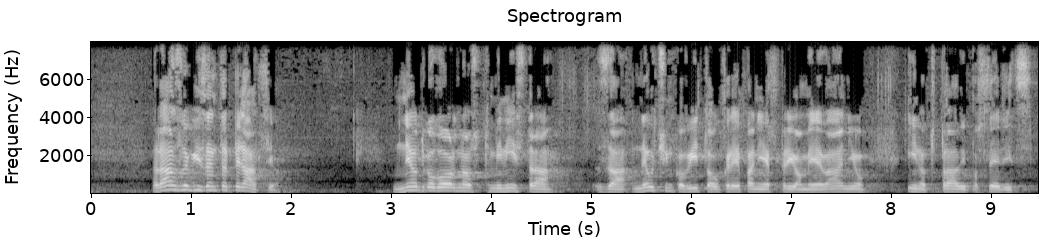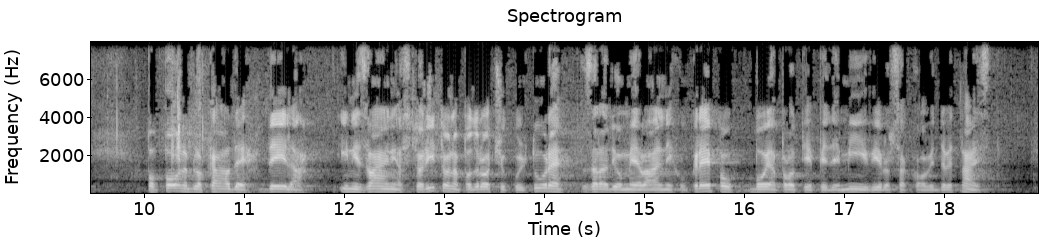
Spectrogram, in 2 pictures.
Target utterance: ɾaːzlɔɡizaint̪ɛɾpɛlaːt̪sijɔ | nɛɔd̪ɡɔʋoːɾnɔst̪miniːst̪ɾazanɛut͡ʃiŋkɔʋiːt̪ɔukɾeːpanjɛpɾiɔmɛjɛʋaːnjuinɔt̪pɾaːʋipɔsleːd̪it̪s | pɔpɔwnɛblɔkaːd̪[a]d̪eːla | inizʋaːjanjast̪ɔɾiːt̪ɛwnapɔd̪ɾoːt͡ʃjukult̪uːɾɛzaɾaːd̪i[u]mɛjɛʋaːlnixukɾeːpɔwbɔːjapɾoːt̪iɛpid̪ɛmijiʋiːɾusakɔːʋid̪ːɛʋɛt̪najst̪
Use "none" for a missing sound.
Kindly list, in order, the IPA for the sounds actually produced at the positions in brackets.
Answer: ɛ, ɔ

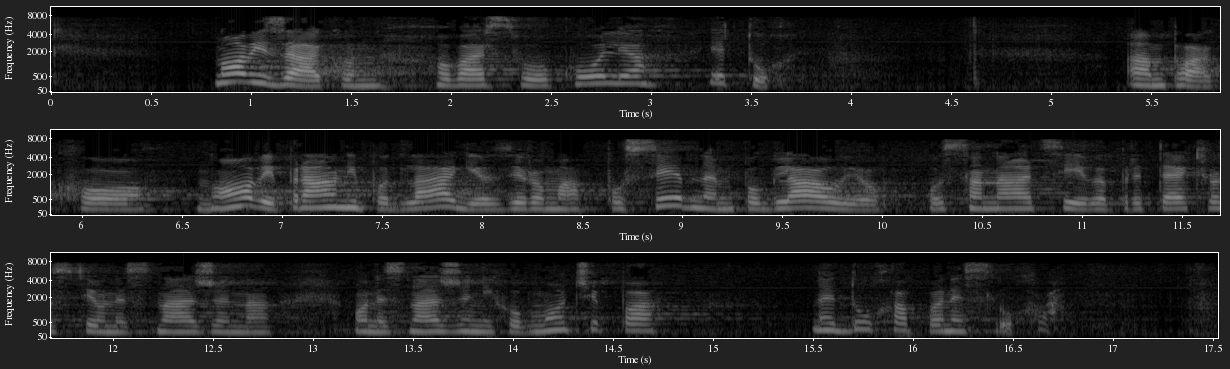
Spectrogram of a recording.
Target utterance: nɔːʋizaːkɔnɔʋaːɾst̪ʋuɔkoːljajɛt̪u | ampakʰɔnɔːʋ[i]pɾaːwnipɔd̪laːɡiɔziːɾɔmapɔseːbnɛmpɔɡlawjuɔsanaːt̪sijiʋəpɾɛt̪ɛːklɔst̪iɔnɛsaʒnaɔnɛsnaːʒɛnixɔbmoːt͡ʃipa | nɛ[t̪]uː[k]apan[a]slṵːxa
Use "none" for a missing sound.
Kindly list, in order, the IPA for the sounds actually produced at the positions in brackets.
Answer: i, d̪, x, ɛ

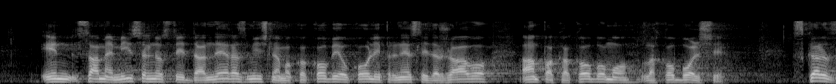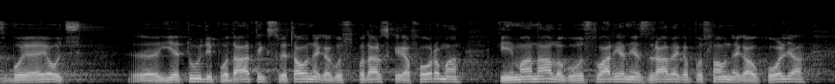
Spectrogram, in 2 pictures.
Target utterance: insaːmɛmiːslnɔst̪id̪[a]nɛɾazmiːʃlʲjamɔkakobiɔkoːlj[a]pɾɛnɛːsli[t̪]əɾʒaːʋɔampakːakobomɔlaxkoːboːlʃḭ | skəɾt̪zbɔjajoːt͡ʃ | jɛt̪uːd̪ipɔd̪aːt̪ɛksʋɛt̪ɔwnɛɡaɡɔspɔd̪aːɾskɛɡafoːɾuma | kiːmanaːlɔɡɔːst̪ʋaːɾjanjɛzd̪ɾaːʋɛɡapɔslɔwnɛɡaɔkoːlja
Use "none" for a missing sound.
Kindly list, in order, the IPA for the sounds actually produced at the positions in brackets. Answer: a, i, d̪

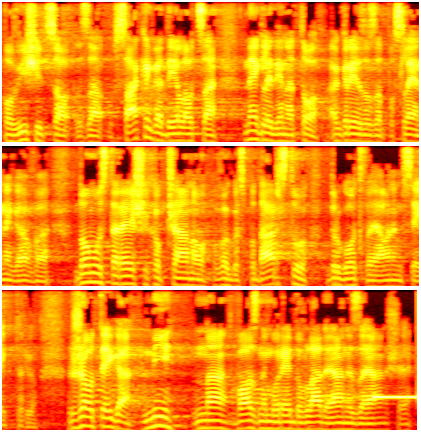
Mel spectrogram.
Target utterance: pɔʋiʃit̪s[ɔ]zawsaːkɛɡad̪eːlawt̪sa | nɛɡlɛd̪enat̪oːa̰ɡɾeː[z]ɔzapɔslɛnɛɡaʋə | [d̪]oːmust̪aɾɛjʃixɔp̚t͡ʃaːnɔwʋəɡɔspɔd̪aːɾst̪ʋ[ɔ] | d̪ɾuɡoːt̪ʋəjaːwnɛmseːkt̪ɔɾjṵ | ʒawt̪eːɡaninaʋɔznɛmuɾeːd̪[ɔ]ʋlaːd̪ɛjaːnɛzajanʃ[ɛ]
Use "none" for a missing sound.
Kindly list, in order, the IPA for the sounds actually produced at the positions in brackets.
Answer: ɔ, z, d̪, u, u, ɛ

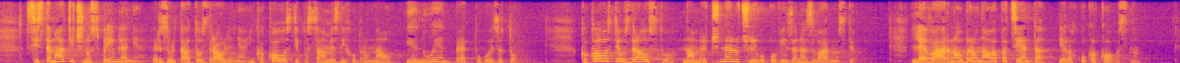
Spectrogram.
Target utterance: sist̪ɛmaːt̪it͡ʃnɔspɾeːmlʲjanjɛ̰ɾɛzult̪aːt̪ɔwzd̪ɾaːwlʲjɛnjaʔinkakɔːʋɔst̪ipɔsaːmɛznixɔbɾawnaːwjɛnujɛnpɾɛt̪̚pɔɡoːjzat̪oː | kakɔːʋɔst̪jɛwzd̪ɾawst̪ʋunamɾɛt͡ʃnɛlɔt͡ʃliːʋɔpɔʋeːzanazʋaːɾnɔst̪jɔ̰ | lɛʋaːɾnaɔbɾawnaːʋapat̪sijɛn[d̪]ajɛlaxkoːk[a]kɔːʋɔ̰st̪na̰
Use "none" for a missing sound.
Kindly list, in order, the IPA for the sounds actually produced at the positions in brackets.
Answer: t̪, a

